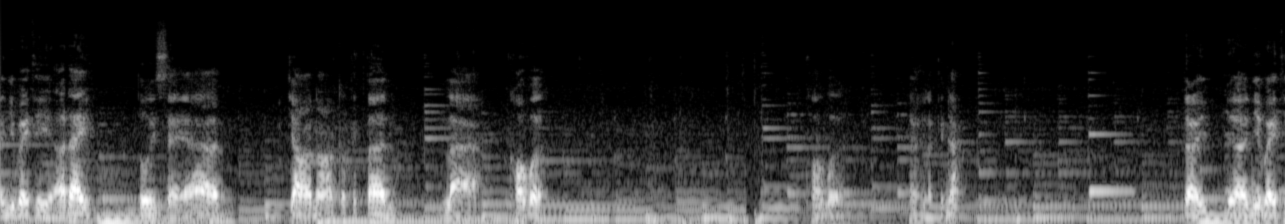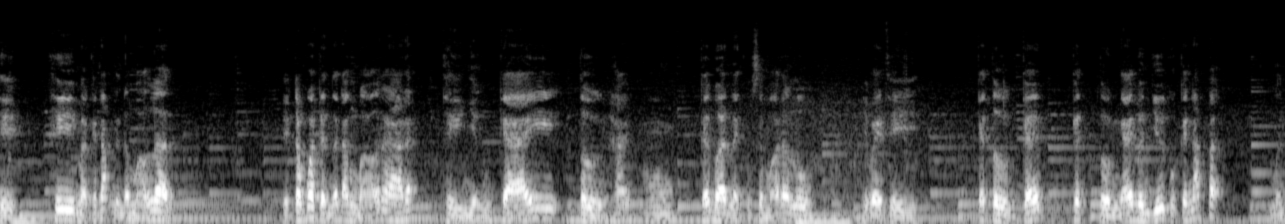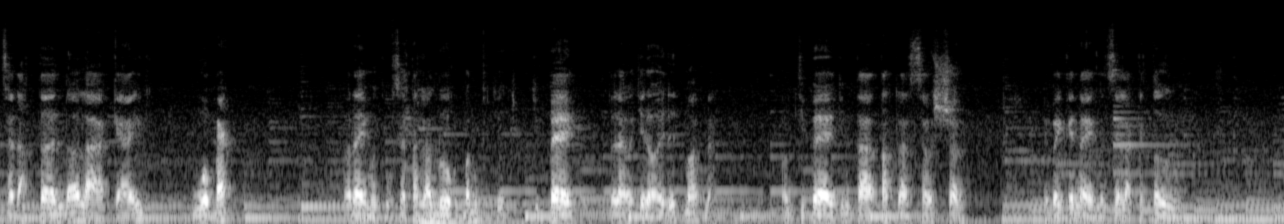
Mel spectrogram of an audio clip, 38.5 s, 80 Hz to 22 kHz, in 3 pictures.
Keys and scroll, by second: 6.5-7.5 typing, 8.5 Return, 33.0 p.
